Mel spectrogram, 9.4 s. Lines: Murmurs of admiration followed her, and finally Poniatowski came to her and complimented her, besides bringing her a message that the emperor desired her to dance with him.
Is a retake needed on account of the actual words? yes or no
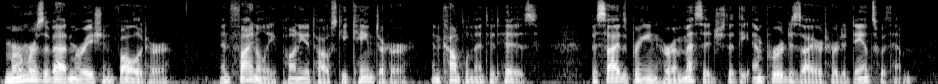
yes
